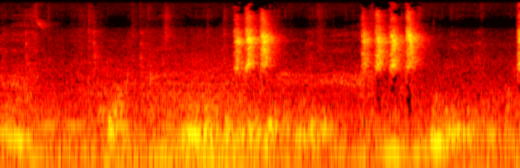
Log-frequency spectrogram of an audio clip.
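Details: Warming-up creamy-bellied thrush with classic-style song: two separated bursts of rapid, scratchy, high-pitched notes, three or four per burst, over a low rumbling background with faint clicks.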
